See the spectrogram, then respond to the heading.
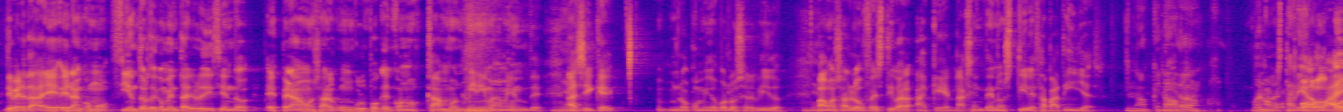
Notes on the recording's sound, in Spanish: Cuarto programa en el festival Soy Meme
